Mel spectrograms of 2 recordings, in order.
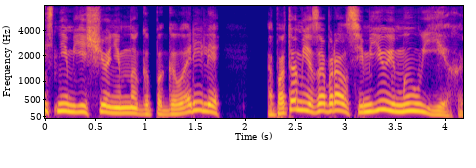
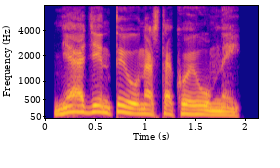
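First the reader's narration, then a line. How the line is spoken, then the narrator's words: Grumbling. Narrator (Russian): проворчал он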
